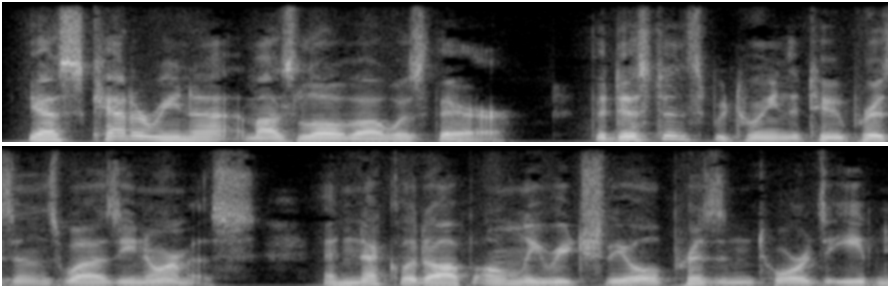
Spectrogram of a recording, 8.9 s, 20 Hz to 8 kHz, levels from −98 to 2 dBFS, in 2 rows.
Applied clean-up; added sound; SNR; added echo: none; none; none; none.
